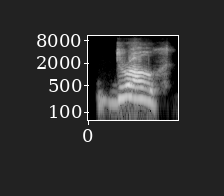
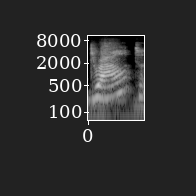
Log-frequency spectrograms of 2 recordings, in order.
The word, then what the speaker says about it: drought: The students in some cases were pronouncing something like dro instead of drought they pronounced dro and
